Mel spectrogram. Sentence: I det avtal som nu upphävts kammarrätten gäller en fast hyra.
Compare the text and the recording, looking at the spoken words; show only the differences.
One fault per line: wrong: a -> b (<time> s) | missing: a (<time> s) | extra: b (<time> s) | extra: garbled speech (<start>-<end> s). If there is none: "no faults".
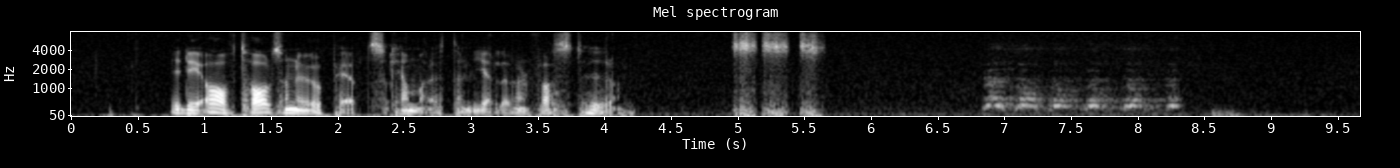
no faults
